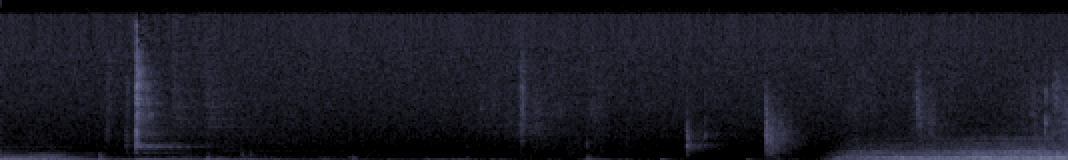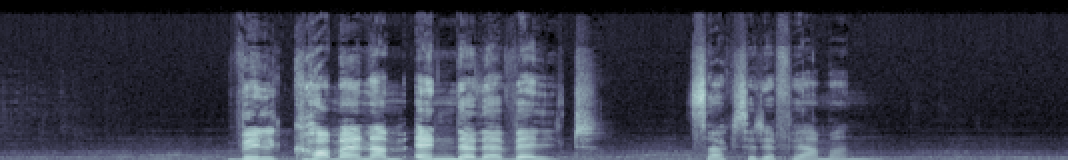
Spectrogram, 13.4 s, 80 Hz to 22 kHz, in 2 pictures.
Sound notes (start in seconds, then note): 3.5 wind noises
